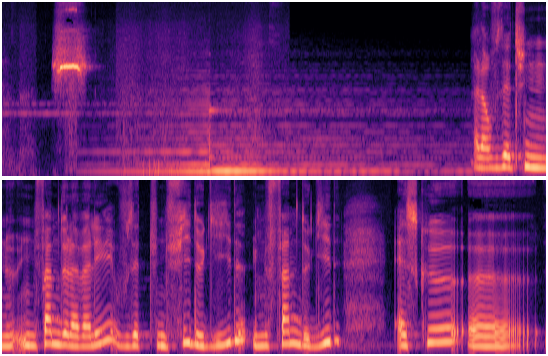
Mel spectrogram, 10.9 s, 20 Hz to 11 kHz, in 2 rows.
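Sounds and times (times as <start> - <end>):
shrill blast from a small whistle on a Swiss army knife: 0.4 - 1.1
speech: 4.7 - 10.8.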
